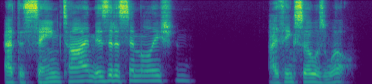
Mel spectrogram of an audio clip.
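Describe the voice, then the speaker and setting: A man whose first language is Samoan, telling his story as a podcast guest in a reflective, measured way, often laughing. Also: a little high, expressive, fairly bright tone, dry recording, studio quality. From Minnesota, USA. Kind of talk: casual conversational storytelling.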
